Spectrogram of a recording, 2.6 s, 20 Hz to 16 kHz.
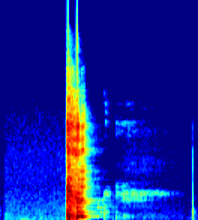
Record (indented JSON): {
  "cough_length": "2.6 s",
  "cough_amplitude": 32767,
  "cough_signal_mean_std_ratio": 0.22,
  "survey_phase": "beta (2021-08-13 to 2022-03-07)",
  "age": "18-44",
  "gender": "Male",
  "wearing_mask": "No",
  "symptom_cough_any": true,
  "symptom_sore_throat": true,
  "symptom_fatigue": true,
  "symptom_fever_high_temperature": true,
  "symptom_headache": true,
  "symptom_onset": "3 days",
  "smoker_status": "Never smoked",
  "respiratory_condition_asthma": false,
  "respiratory_condition_other": false,
  "recruitment_source": "Test and Trace",
  "submission_delay": "1 day",
  "covid_test_result": "Positive",
  "covid_test_method": "RT-qPCR"
}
